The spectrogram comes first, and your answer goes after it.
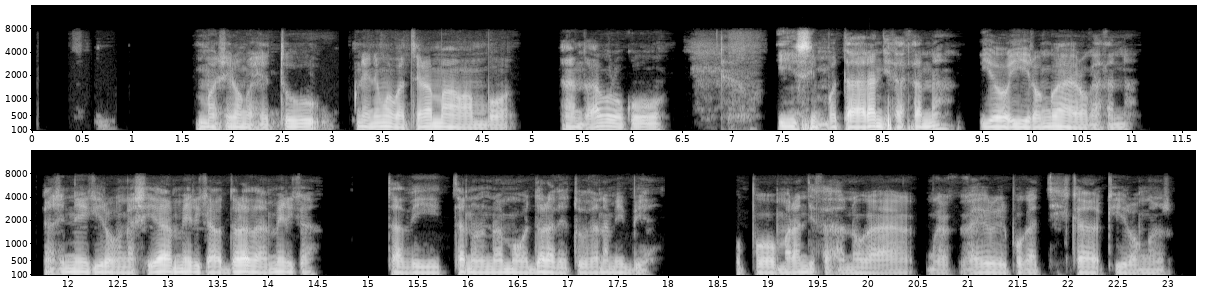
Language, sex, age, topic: Oshiwambo, male, 25-35, finance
